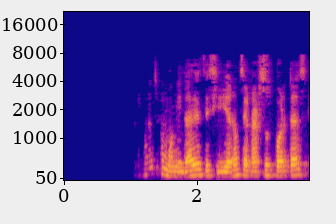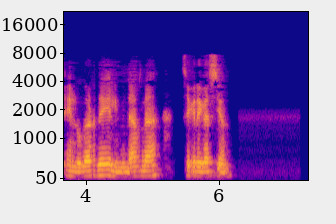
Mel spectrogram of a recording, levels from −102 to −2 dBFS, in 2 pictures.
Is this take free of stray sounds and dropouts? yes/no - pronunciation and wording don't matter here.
yes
